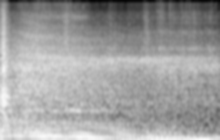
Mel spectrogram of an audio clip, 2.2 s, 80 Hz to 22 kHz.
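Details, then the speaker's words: Lexus 3UZ V8 swapped into a Lexus IS300 with 5-speed manual and custom welded exhaust, revving after a massive exhaust leak at an unwelded V-band seam was cut out and welded; clean deep rise and fall, no puffing, slight rattle remains. "Oh man, it's crazy what an exhaust leak does. Holy cow. That's way better. Yeah, it's so much better. Way better."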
